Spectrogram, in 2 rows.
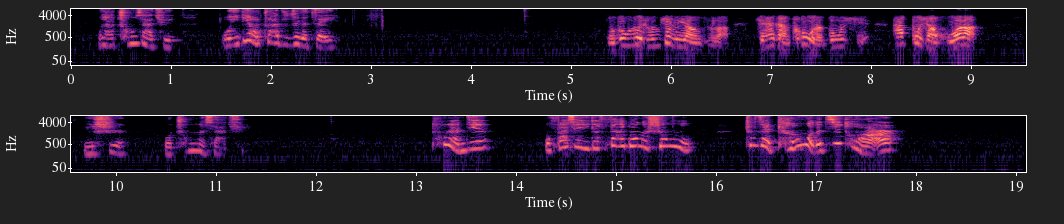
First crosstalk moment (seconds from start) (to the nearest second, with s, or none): none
